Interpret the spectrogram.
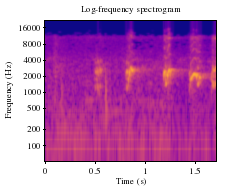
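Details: Red-whiskered bulbul song played to lure wild birds: four short, loud whistled phrases, each a quick rising-then-falling note, spaced about a third of a second apart.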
